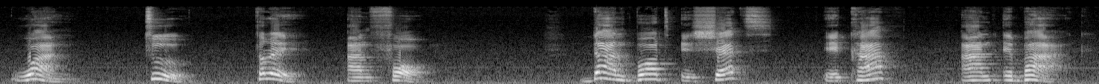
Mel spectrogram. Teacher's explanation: The rising falling tone is used in listing items and also in complex sentences that begin with the subordinate clause.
